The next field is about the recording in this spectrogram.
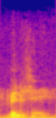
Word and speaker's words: Brindisi: Brindisi? – And was, yes, Brindisi, the Italians pronounce it.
